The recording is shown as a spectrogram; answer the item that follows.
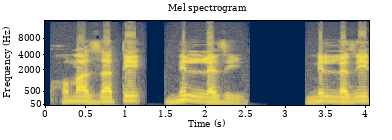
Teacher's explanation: نلذی نون کی زیر لام کے ساتھ ملے گی، نلذی، اور وقف کی صورت میں گول تا ساکن ہو جائے گی۔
